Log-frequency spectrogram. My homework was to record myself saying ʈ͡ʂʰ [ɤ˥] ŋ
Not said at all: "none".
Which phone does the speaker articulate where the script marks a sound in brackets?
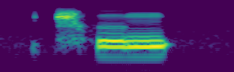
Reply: ɤ˥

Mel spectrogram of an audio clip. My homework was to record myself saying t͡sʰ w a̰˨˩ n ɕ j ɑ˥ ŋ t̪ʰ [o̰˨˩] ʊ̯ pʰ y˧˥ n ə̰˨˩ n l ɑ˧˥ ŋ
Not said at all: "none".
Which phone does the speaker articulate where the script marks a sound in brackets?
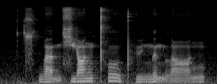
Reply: o˥˩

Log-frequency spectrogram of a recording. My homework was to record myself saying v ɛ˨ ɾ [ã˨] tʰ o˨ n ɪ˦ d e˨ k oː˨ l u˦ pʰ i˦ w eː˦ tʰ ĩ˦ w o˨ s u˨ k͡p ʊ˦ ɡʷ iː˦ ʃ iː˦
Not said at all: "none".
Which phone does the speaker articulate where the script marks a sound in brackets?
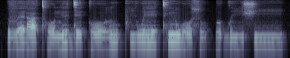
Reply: a˨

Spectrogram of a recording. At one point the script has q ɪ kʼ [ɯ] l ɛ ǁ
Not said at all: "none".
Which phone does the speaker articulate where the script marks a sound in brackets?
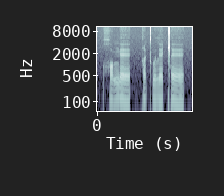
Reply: ʊ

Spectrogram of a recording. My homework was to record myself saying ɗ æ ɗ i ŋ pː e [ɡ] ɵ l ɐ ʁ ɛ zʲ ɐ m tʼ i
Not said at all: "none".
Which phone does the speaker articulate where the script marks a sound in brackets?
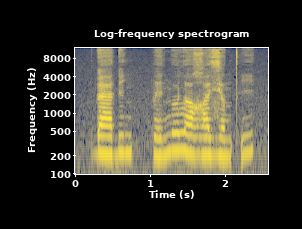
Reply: ŋ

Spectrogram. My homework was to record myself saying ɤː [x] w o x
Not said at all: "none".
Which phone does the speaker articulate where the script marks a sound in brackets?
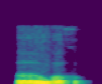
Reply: none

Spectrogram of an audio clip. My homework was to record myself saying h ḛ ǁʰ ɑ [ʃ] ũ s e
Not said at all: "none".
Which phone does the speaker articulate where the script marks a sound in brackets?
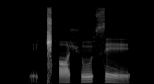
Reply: ʃ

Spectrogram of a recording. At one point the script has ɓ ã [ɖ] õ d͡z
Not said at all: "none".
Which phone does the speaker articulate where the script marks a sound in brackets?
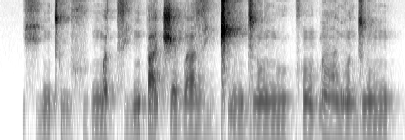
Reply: ɡ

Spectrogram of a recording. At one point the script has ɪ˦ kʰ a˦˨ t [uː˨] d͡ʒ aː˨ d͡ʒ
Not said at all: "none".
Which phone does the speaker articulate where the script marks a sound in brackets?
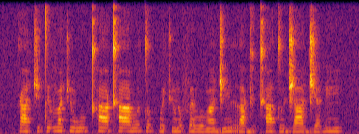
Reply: u˨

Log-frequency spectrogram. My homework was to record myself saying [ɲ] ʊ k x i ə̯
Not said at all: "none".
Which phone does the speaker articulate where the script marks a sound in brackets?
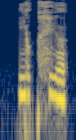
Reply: j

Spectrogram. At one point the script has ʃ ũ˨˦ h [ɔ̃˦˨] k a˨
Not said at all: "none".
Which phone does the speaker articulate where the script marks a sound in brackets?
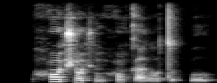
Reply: ɔ̃˦˨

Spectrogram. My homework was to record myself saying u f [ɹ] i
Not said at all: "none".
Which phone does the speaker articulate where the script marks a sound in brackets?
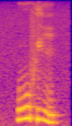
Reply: j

